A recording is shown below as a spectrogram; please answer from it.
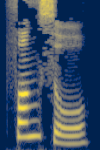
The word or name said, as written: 风俗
